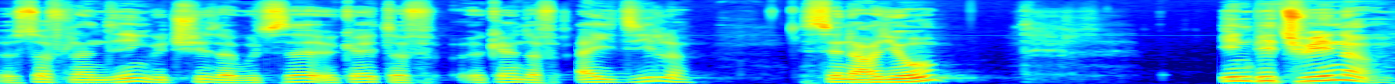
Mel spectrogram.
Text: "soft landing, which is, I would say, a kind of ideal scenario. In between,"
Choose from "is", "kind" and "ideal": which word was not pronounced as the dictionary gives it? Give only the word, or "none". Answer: none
